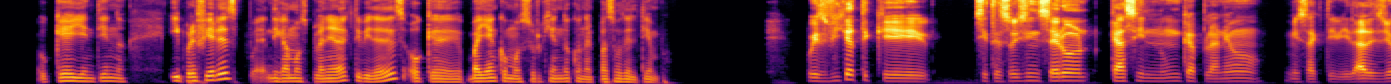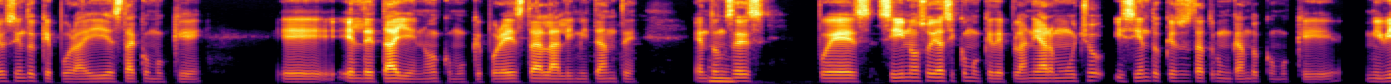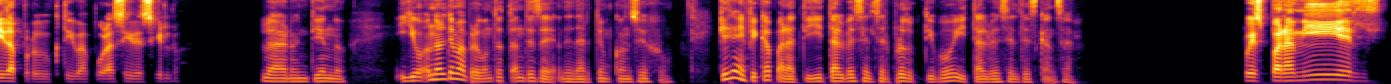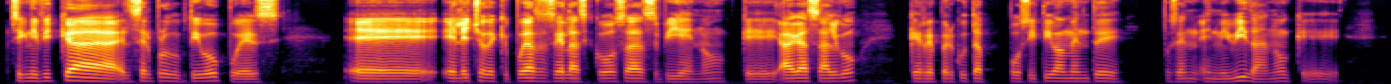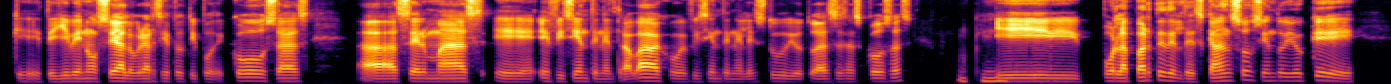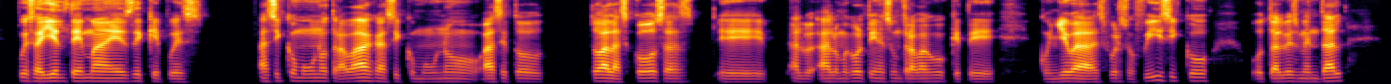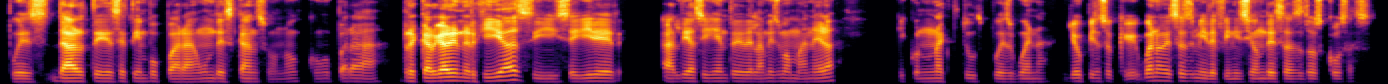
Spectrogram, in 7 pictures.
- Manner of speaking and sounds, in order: none
- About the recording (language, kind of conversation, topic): Spanish, advice, ¿Cómo puedo equilibrar mi tiempo entre descansar y ser productivo los fines de semana?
